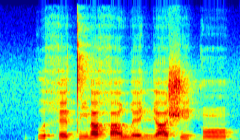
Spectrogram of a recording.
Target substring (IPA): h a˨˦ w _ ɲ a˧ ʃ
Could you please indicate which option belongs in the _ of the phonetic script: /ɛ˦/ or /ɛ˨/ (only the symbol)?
ɛ˨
